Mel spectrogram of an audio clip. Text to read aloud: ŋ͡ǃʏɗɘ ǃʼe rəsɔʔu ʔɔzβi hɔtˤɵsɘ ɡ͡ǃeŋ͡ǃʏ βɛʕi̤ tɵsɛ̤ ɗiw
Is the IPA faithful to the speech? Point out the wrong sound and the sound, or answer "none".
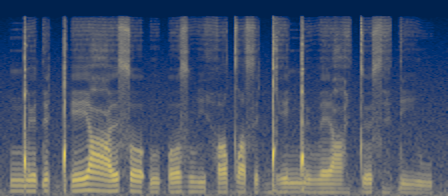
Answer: r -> ʕ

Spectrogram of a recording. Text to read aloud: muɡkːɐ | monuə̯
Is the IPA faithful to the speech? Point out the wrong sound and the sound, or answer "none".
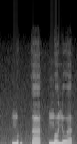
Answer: none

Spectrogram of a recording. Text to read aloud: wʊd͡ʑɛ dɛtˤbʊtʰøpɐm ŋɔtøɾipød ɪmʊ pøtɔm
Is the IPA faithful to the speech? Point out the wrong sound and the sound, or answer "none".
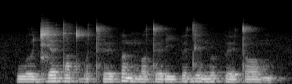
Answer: none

